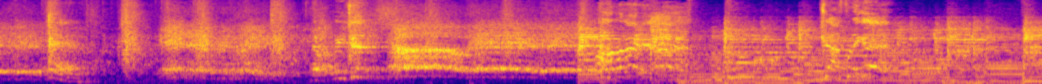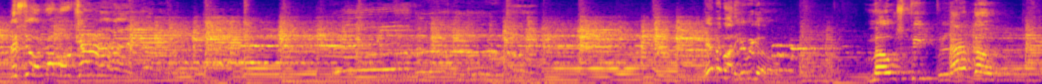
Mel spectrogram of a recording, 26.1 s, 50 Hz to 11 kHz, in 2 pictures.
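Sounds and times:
bass guitar: 7.2 - 26.0
electric guitars: 7.2 - 26.0
person singing: 17.0 - 20.0.

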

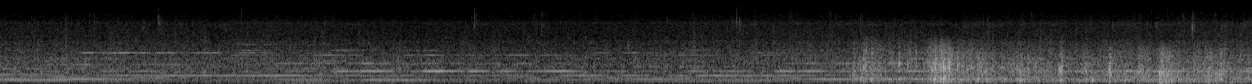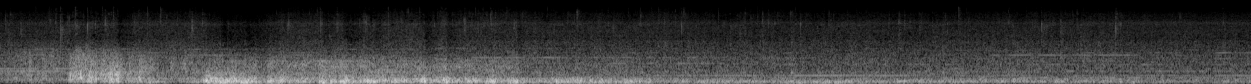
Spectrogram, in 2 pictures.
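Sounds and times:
steady rain: 0.0 - 25.0
thunder rumbling: 8.4 - 25.0
thunderclap: 8.5 - 18.7.

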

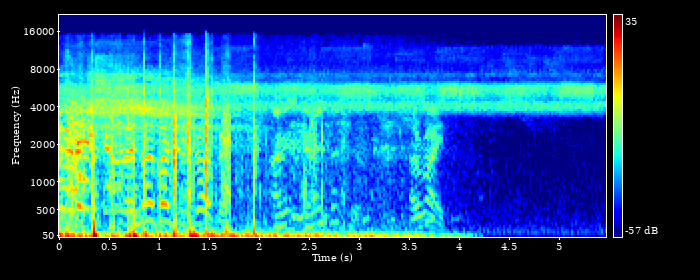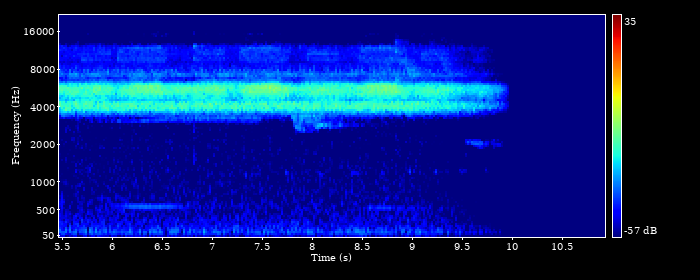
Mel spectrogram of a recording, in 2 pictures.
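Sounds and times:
voices: 0.0 - 4.0
night insects chorus: 0.0 - 10.0.

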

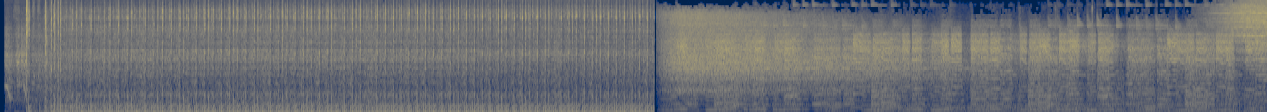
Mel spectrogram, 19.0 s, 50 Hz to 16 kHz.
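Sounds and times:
motorcycle engine idling: 0.9 - 9.8.

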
